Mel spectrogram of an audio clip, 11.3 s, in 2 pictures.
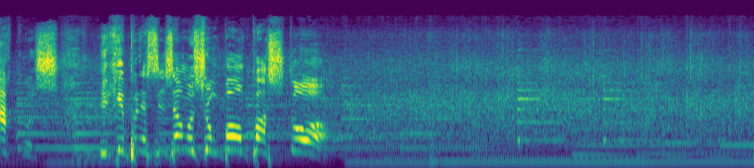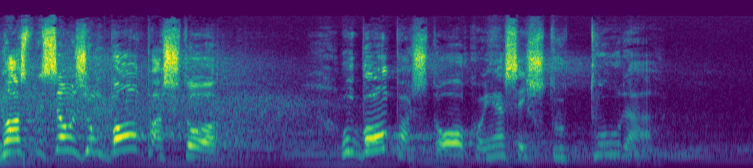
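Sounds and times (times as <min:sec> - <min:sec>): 
audience applauding: 0:00.0 - 0:08.0
speech: 0:00.2 - 0:02.8, 0:05.6 - 0:07.4, 0:08.2 - 0:10.7.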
